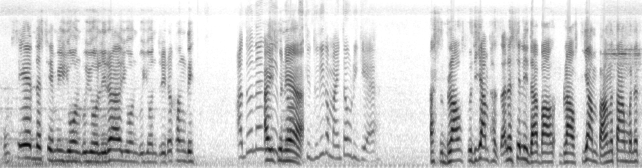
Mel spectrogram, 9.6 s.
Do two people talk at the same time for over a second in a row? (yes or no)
no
